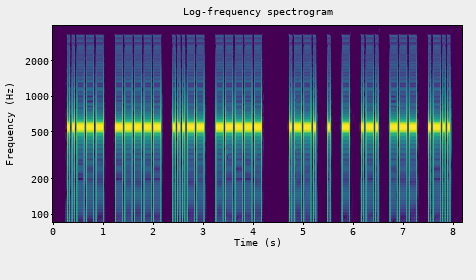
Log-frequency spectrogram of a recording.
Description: Morse code, heard as a keyed tone, about 25 wpm, spaced as for 20 wpm, 550 Hz. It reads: 2030 PETROL
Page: news headlines in morse code at 20 wpm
